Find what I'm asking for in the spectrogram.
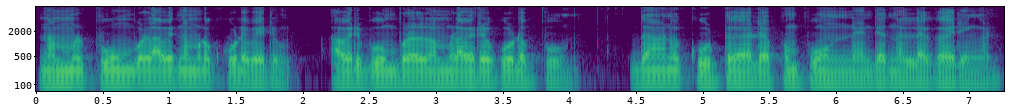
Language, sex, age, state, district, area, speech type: Malayalam, male, 18-30, Kerala, Thrissur, rural, spontaneous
